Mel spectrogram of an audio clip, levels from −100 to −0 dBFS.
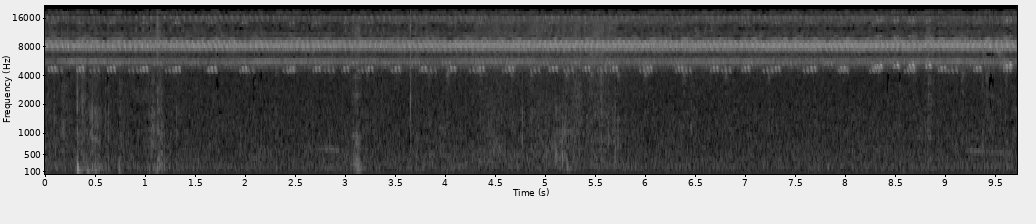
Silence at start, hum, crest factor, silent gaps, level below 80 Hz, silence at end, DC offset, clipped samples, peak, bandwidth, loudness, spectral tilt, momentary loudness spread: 0 s; none; 16 dB; none; under -90 dBFS; 0 s; under 0.1%; under 0.1%; -26 dBFS; 19 kHz; -38 LUFS; 2 dB/octave; 3 LU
